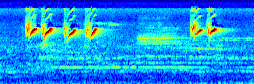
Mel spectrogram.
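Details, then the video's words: Garden sparrow giving a short run of four high, clear chirps that drop in pitch, then a pause and two more similar chirps, over a faint steady hum. "sparrow chirping sound"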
